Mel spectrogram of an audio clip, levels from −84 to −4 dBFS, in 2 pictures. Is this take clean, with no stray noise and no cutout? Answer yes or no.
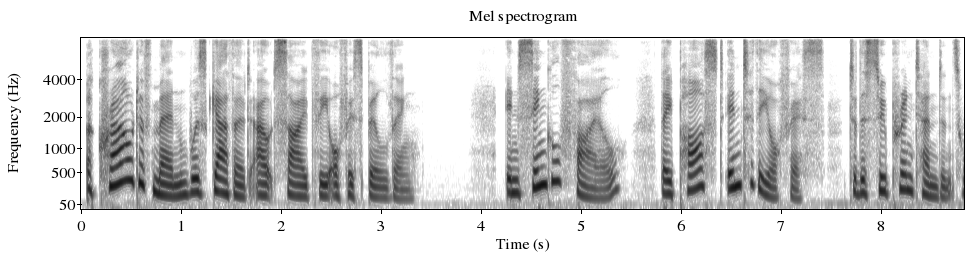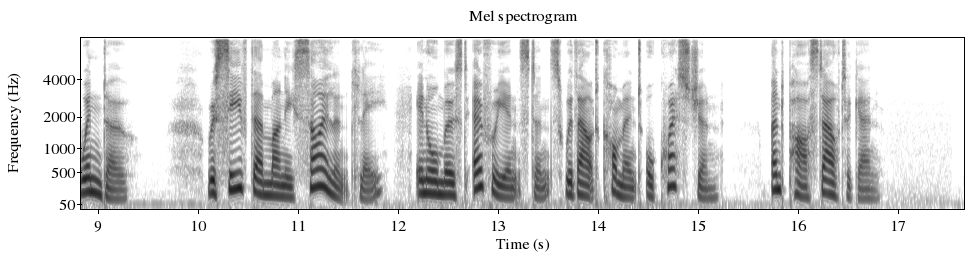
yes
